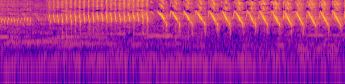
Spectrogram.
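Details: Canary song aimed at stimulating other birds to sing, with a short buzzy trill, then quick descending whistled notes about four per second over a faint low background hum.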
